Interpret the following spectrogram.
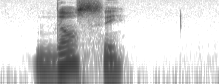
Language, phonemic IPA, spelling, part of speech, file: French, /dɑ̃.se/, danser, verb, Fr-danser.ogg
- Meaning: to dance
